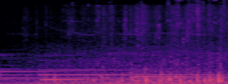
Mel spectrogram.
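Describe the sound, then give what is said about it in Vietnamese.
Faint horse hooves clip-clopping in a quick, uneven rhythm over a low sustained tone, growing gradually louder as the horse approaches. “Nhưng Mỡ còn chưa kịp chui ra khỏi lùm cây, đã nghe tiếng vó ngựa từ xa xa vọng lại. Những âm thanh lộc cộc phát ra mỗi lúc một gần.”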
